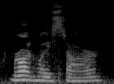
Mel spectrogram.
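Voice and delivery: normal talking voice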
